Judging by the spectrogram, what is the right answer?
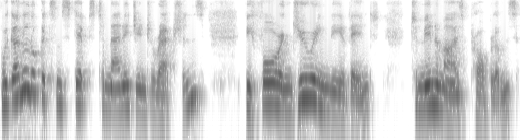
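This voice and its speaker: A woman facilitator presenting an online workshop in a conversational way, pausing often with ums and restarting phrases. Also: on the low side, warm tone. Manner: thoughtful, frequent ums and restarts. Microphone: video call.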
